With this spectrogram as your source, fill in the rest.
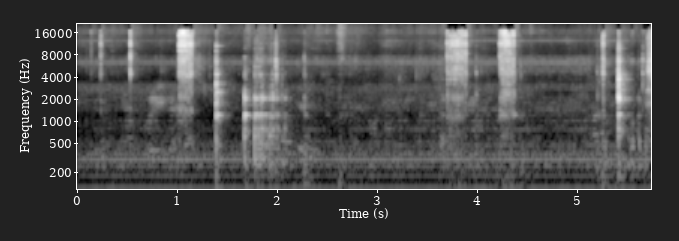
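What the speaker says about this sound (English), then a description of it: "We'll take a regular ratchet and" A hand ratchet running in the bolts on a Coleman CC100X engine during a motor build: sparse metallic clicks and clinks with a few brief ratcheting bursts, fairly close and quiet over a steady low hum.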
